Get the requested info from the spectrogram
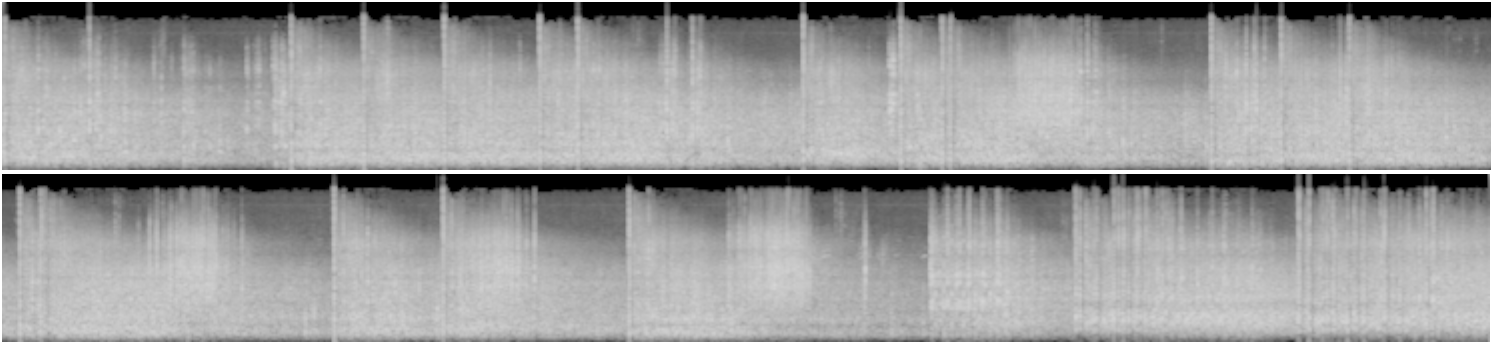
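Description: Fireworks display: aerial shells launching and bursting in close, overlapping succession, a dense and near-continuous barrage of bangs, with a brief lull about three quarters of the way through.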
